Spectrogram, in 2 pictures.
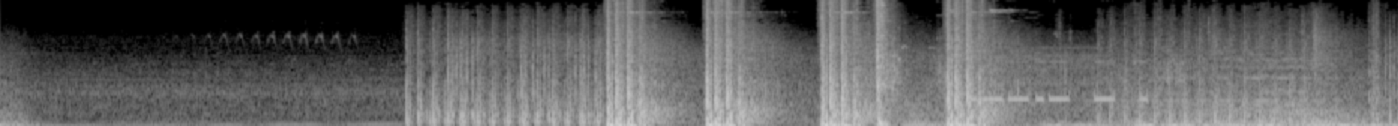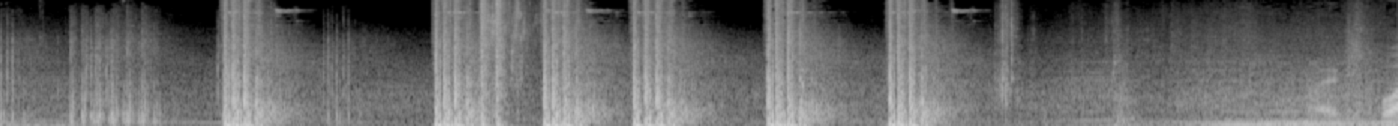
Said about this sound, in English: I get shot at.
